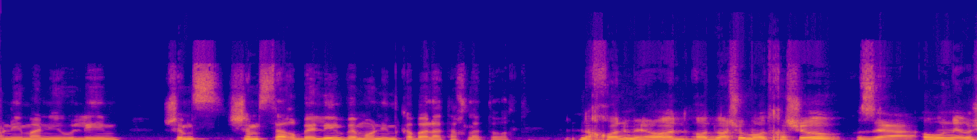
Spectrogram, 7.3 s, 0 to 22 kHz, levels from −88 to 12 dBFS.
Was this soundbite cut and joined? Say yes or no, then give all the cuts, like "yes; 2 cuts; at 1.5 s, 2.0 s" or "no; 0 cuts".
no; 0 cuts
